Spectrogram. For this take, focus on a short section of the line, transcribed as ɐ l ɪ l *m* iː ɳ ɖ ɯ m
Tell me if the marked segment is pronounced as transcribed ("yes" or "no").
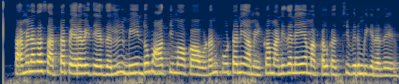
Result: yes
